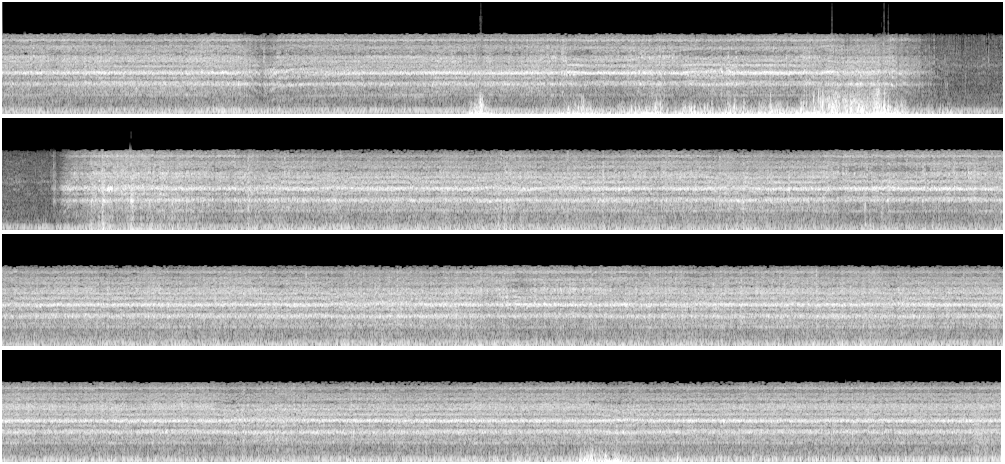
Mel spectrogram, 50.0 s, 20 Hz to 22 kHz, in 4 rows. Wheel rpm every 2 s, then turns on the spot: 160, 140, 160, 160, 160, 110, 50, 170, 160, 160, 160, 160, 160, 160, 160, 160, 160, 160, 160, 160, 160, 160, 160, 160, 160.
none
